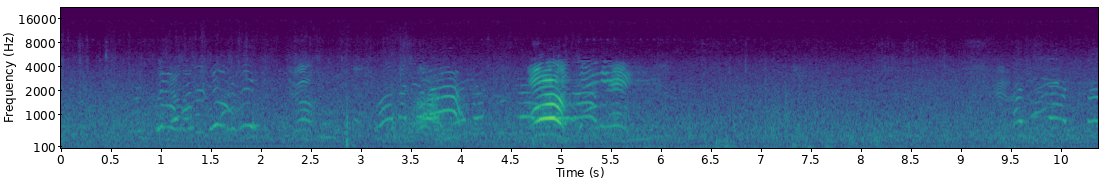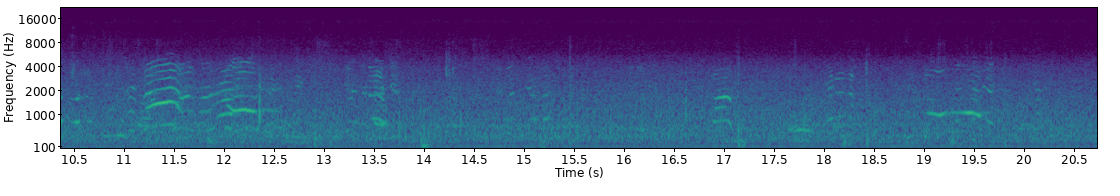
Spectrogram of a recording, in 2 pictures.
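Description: Young women shout to each other from across an open field, outdoors.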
